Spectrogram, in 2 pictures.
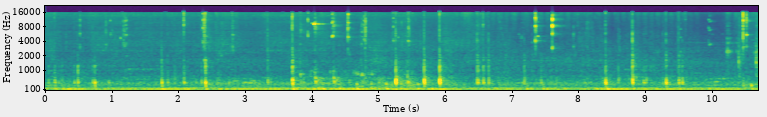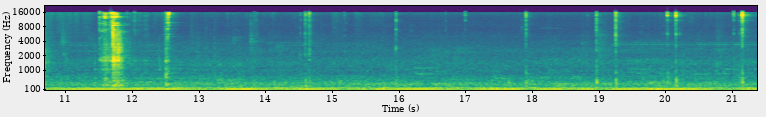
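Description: Small scattered clicks and taps of hand tools handled on a repair bench, with one sharper click near the middle, over a steady low hum.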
